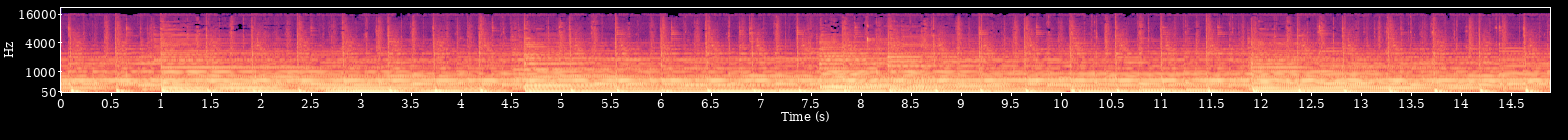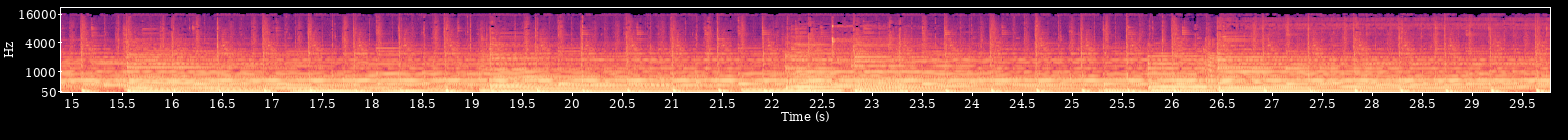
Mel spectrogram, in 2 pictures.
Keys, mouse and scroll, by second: 0.1 shift+right click, 1.3 right click, 2.0 shift+right click, 3.2 click, 5.9 right click, 7.0 middle click, 8.0 scroll up 1, 8.9 middle click, 9.9 scroll down 1, 10.6 right click, 11.2 middle click, 11.7 shift+middle click, 12.2 middle click, 12.8 right click, 14.2 right click, 16.1 right click, 16.1 middle click, 16.9 scroll up 3, 17.4 middle click, 17.8 shift+middle click, 18.1 scroll up 1, 18.4 middle click, 20.2 click.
